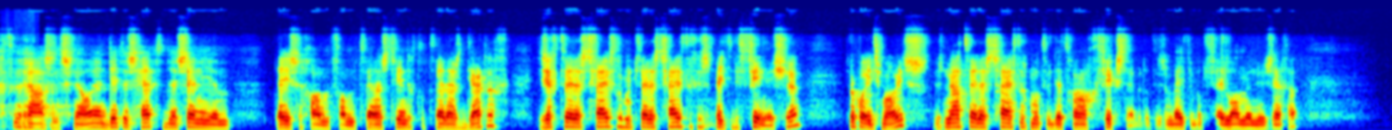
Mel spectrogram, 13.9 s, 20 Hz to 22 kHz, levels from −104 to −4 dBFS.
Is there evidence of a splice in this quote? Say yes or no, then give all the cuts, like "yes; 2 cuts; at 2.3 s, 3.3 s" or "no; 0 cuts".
no; 0 cuts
